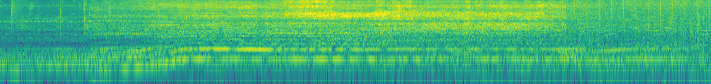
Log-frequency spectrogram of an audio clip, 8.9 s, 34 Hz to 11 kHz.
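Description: Can-Am Maverick X3 Turbo side-by-side engine at full throttle off a drag-race start. The revs climb quickly about a second in, then hold at a steady high pitch down the strip, with a brief dip near the end.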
